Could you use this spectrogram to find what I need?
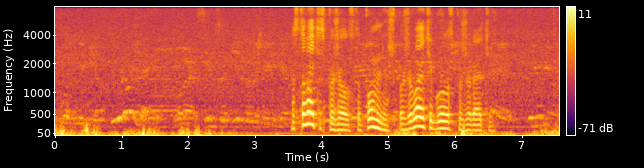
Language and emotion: Russian, neutral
